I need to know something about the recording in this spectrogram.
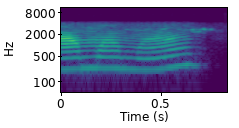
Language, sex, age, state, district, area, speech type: Tamil, female, 60+, Tamil Nadu, Dharmapuri, urban, conversation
